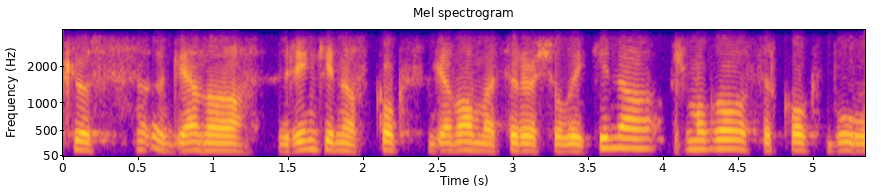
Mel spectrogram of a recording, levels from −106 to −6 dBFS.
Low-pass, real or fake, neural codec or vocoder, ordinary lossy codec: 3.6 kHz; fake; vocoder, 44.1 kHz, 80 mel bands, Vocos; Opus, 32 kbps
